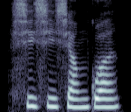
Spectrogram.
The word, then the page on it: 息息相关: xī xī xiāng guān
